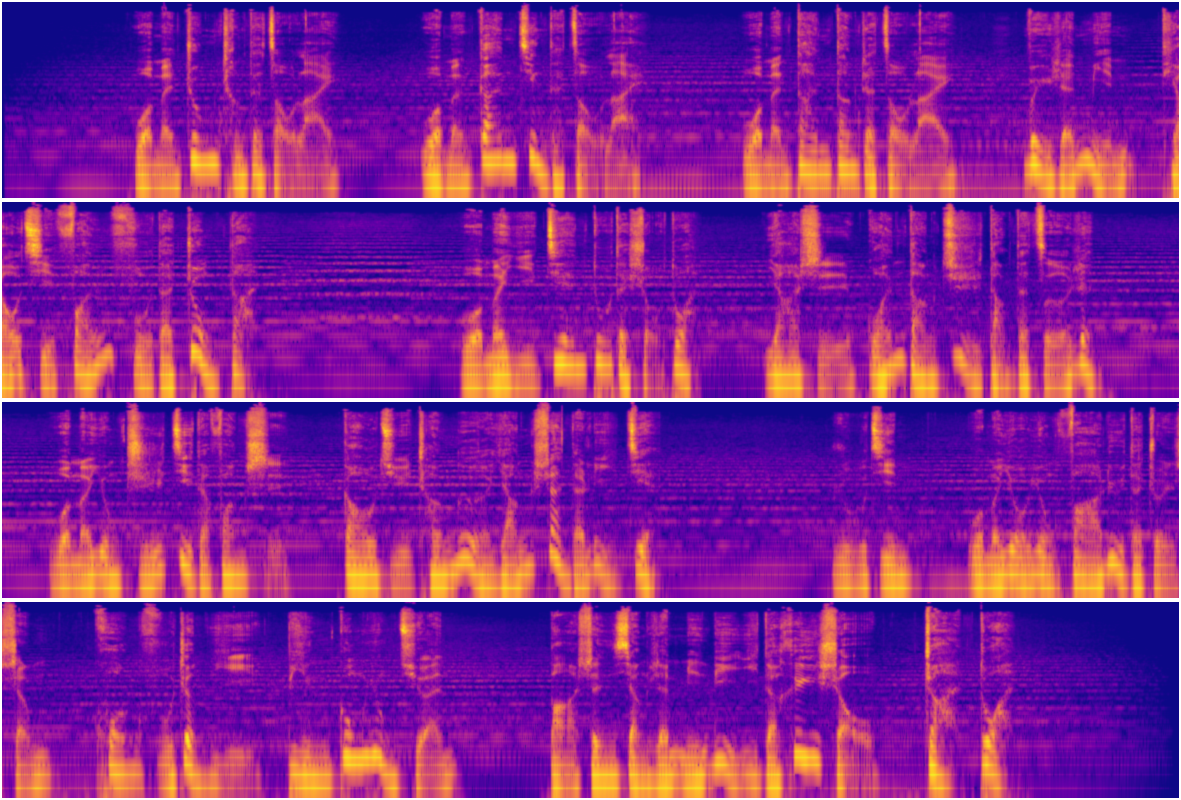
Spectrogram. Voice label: 男 旁白 纪检监察

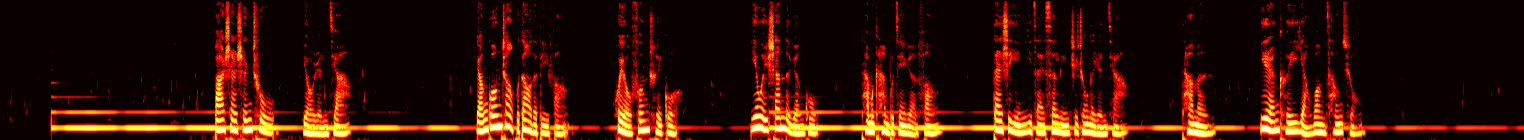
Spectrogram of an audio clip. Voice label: 女 纪录片 平静客观 不带主观情绪

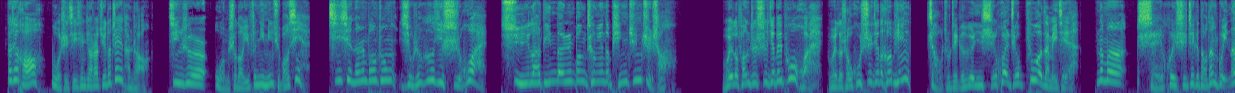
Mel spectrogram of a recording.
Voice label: 男 综艺风格; 极限挑战

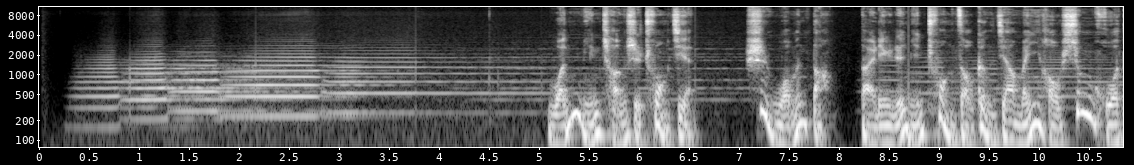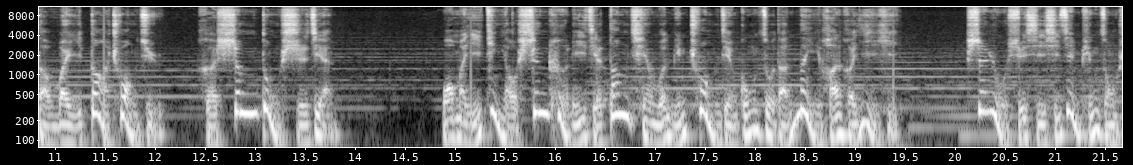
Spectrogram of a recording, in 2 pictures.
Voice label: 男, 汇报专题; 创建国家卫生城市

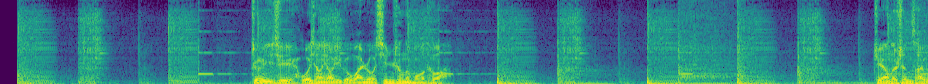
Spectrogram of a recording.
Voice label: 男 广告 国语男声配音

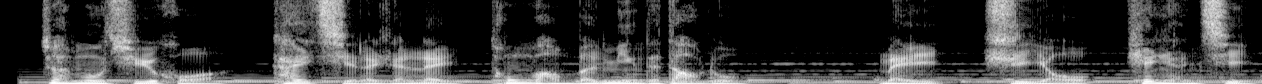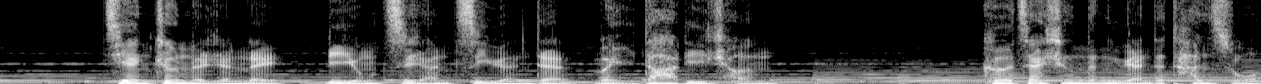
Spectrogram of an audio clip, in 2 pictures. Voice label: 男 宣传片科技 新能源

